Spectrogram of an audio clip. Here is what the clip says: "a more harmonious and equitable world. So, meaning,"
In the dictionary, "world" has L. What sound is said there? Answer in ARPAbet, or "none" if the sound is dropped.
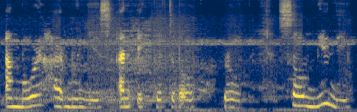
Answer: none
